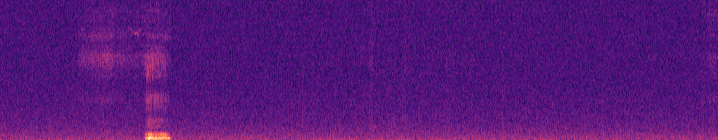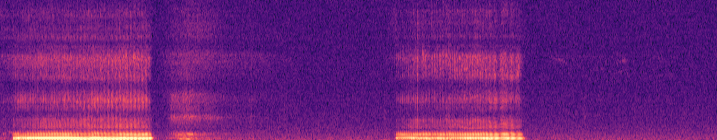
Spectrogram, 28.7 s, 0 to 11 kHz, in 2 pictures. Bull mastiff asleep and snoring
0:01.6 0:03.5, 0:14.2 0:19.8, 0:22.2 0:25.0

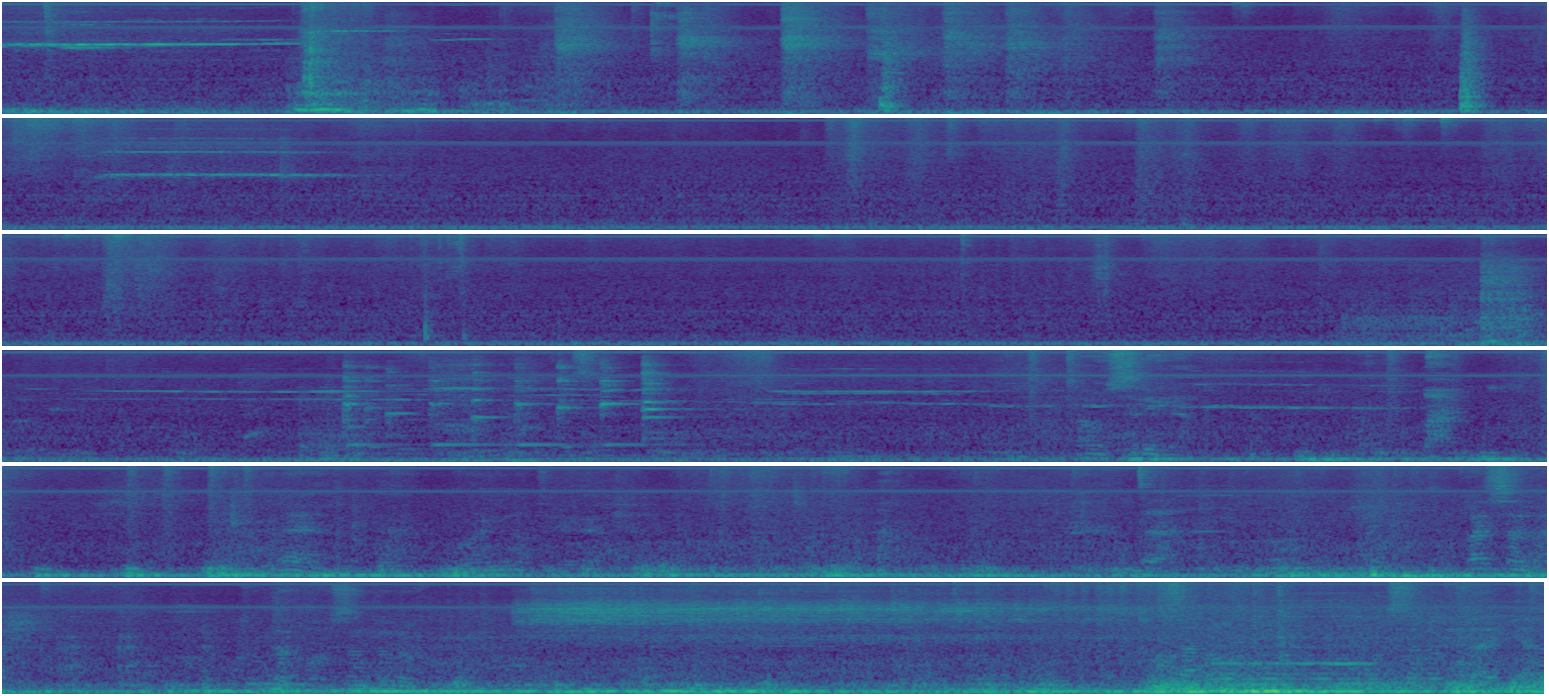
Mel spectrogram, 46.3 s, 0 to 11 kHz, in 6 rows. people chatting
0:28.6 0:29.2, 0:32.0 0:34.3, 0:36.3 0:41.2, 0:44.3 0:46.3

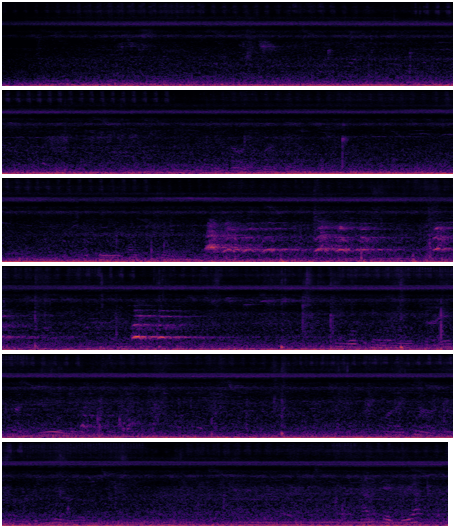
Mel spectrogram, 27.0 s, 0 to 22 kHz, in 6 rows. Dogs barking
0:10.2 0:20.2

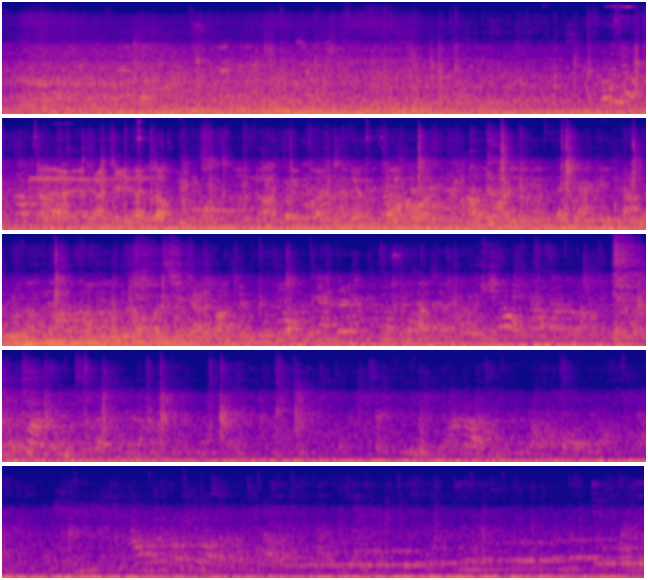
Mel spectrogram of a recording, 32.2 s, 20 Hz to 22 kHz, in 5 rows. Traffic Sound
0:00.0 0:22.2

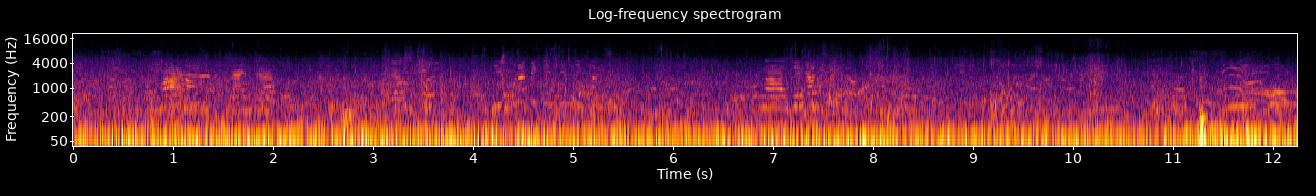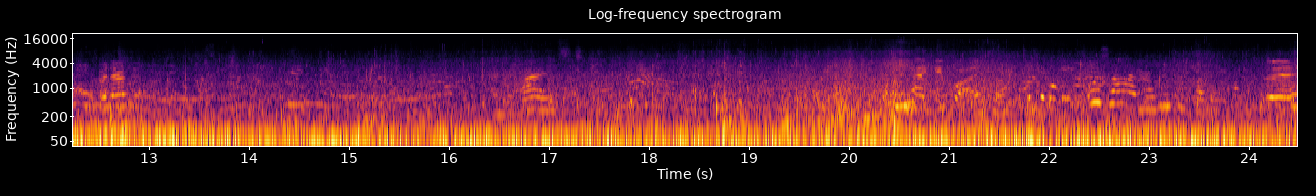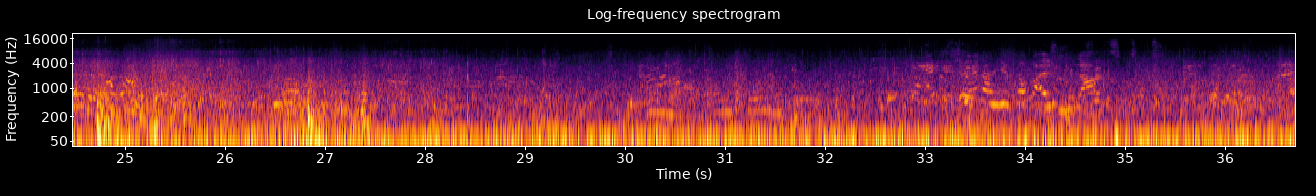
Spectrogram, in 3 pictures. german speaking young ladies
0:32.9 0:35.2

